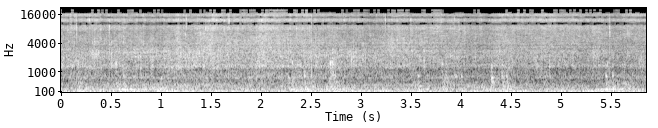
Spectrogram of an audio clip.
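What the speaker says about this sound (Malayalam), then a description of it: "അതിനകത്തോട്ട് ഞാൻ ഉപ്പ്, മല്ലിപ്പൊടി, കുരുമുളക് പൊടി, ഗരം മസാലപ്പൊടി, മഞ്ഞൾപ്പൊടി അതും കൂടെ നമുക്ക് നന്നായിട്ട് വഴറ്റിയെടുക്കാം" Ginger-garlic paste sizzles in oil with salt, coriander, pepper, garam masala and turmeric powders over medium heat for a Kerala egg curry. The frying hiss is steady and dense, with only soft, indistinct stirring.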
